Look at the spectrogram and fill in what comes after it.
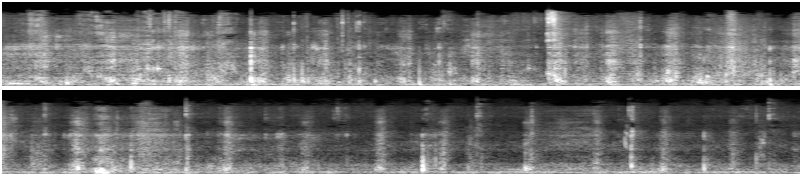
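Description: Close-up biting and chewing of a saltine cracker topped with sardines: many small crisp crunches, thicker in the first half and thinning out toward the end.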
